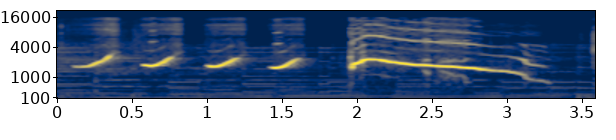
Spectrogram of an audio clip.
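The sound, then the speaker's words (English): A person in Memphis, Tennessee, whistles a bird call imitating an American cardinal: four short, quick upward-sweeping notes followed by one long, loud whistle that slides slowly downward and drops off at the end. “You want to give us a little bird call?”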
